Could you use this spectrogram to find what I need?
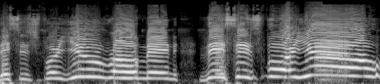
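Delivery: re-enacted screaming. Retelling screaming into the mic at Roman while twerking: retelling a scream into the mic. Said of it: "I'm screaming into the mic".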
